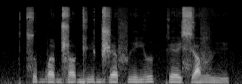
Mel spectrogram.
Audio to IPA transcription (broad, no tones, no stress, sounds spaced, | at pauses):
t͡s u b ʌ ɖ͡ʐ ʌ ɡ i d͡ʒ ɛ f i j ɯ k e ɕ a v i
